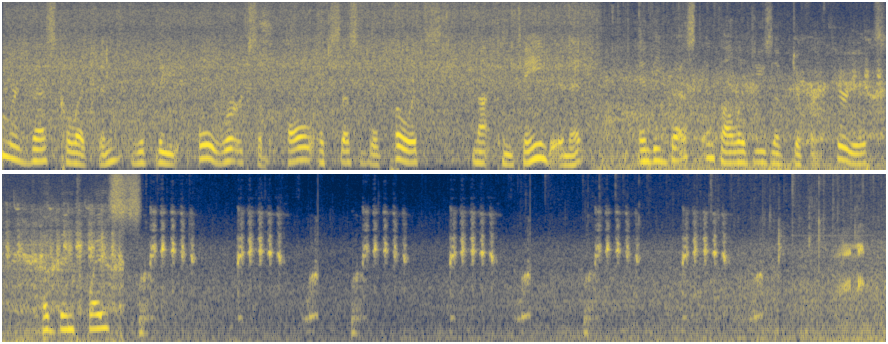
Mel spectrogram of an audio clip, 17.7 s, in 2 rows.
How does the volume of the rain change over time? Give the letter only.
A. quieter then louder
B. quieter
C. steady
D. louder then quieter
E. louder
A.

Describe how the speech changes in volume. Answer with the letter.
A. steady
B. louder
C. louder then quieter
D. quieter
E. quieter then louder
A.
